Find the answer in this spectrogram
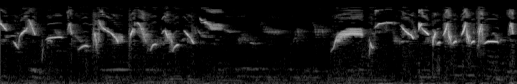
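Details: Black-throated canary in full, lively song, used as a tutor recording for young canaries: rapid high chirps and sweeping slurred whistles, a brief lull near the third second, then a dense burst of bright notes.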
